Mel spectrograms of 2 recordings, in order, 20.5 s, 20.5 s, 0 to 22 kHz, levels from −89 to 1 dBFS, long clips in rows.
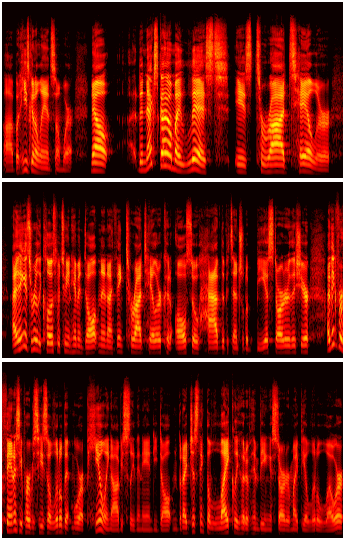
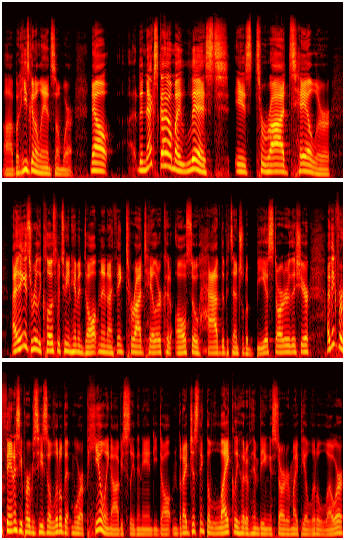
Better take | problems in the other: second | thin; very; fading below 450 Hz

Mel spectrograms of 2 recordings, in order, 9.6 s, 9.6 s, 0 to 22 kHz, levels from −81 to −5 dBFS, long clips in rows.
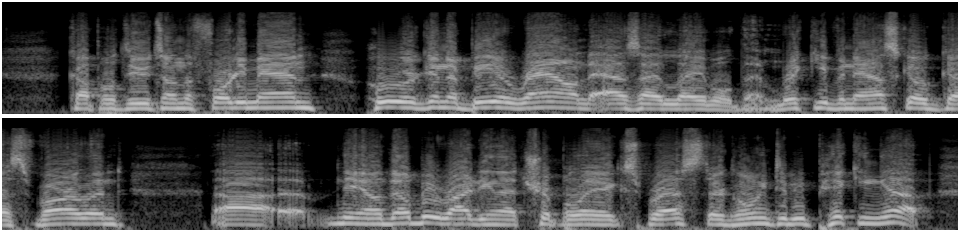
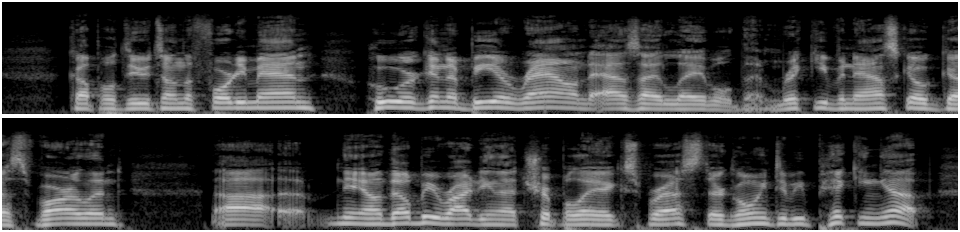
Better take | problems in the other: second | distortion; heavy; 7 dB below the speech

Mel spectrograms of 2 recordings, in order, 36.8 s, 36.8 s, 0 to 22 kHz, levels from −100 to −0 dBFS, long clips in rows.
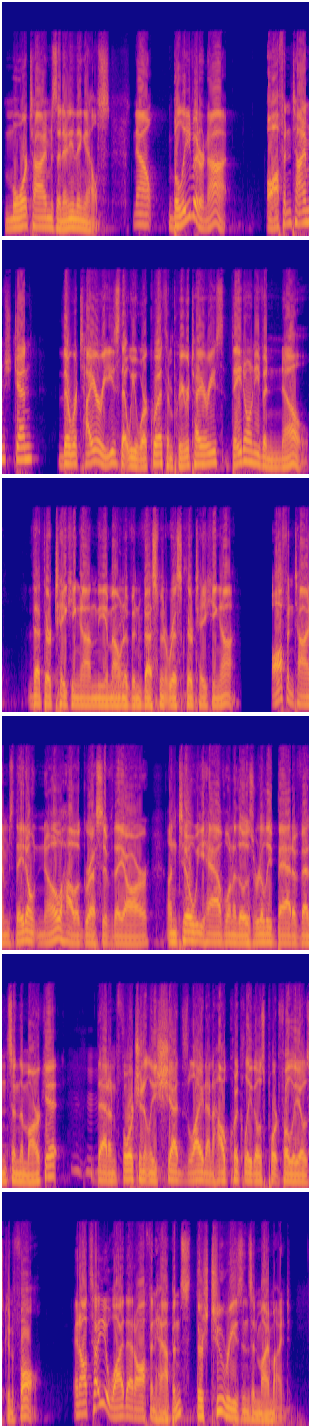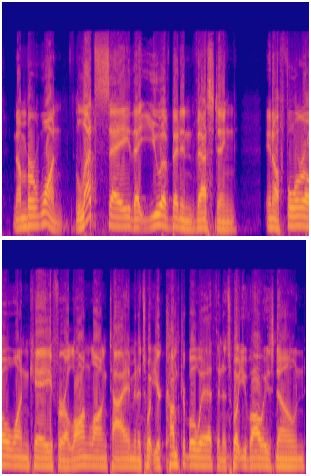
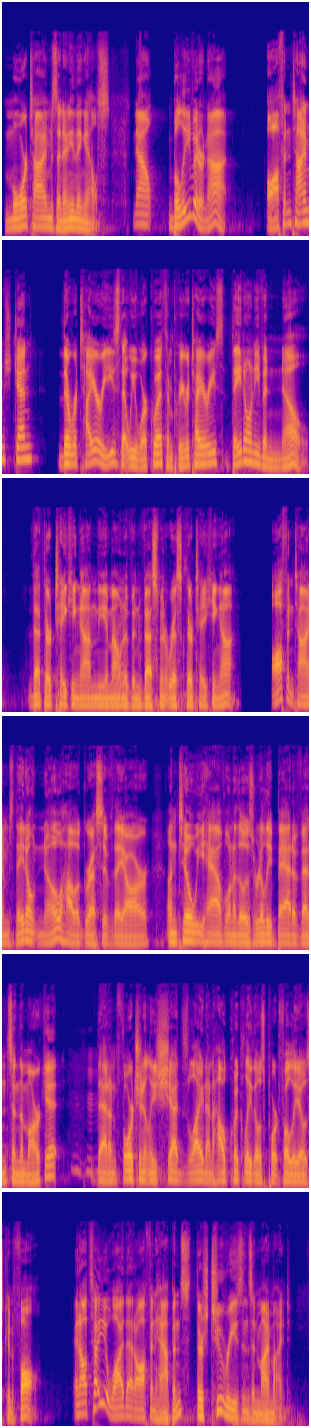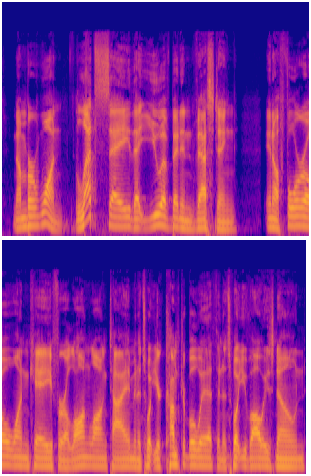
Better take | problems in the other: second | distortion; slight; 4% of the sound clipped

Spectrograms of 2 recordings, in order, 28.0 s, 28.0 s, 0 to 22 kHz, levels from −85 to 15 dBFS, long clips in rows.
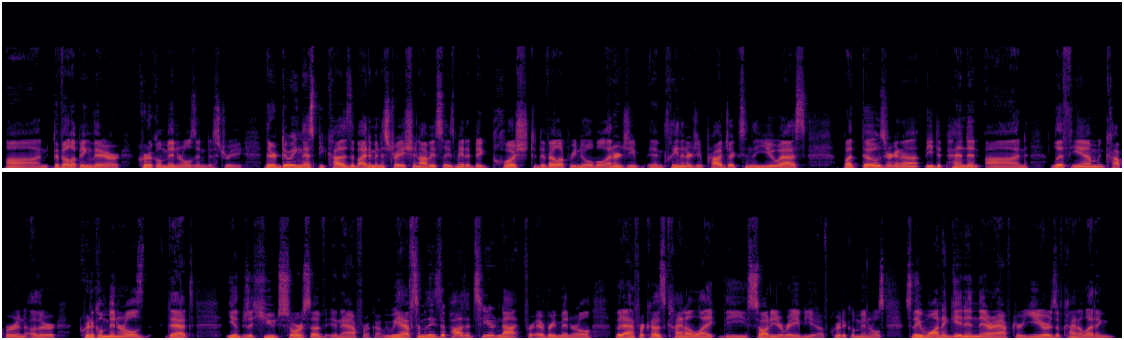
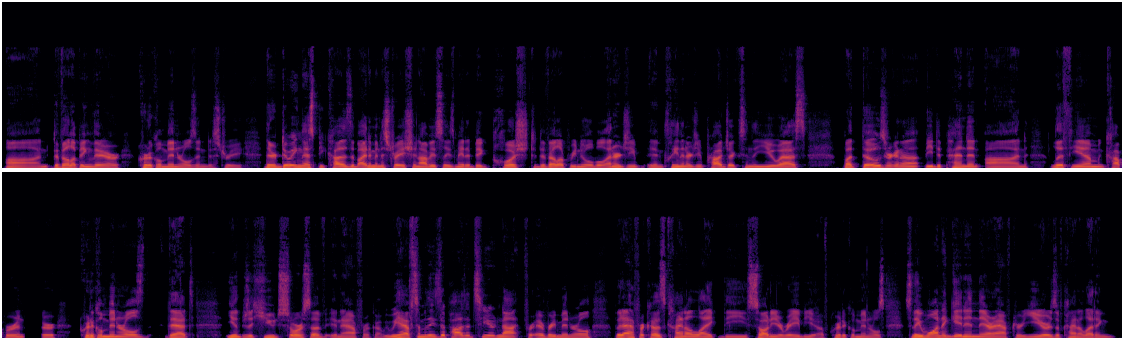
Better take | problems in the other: first | audio cutting out; at 14 s

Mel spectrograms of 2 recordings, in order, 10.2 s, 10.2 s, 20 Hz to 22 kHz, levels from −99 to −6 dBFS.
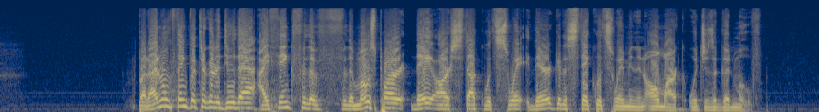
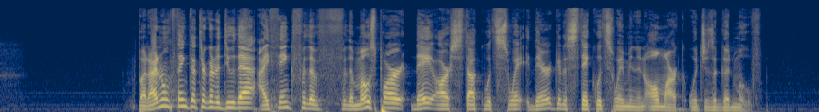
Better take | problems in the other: second | distortion; heavy; 11% of the sound clipped

